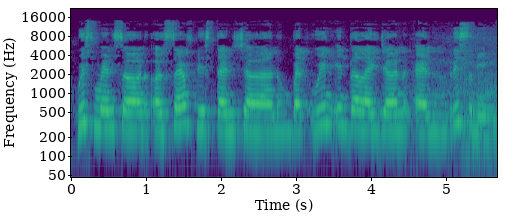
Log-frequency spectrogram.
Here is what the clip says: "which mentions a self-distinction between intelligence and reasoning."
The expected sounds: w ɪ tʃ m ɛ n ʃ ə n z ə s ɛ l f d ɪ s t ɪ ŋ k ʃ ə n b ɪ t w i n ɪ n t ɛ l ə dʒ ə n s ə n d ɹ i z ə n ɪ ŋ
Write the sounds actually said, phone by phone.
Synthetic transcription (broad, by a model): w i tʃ m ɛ n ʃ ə n ə s ɛ l f d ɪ s t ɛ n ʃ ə n b ɪ t w i n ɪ n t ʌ l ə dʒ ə n ə n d ɹ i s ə n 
